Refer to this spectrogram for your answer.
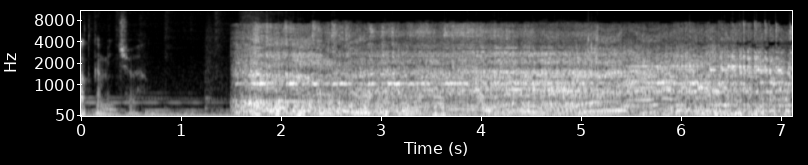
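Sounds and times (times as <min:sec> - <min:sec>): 
speech: 0:00.0 - 0:01.0
Trabant car engine revving at a national Trabant gathering near Loznitsa: 0:01.5 - 0:07.0.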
